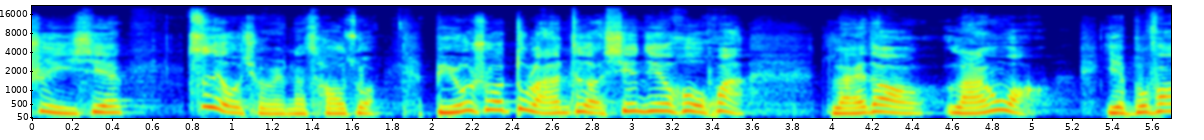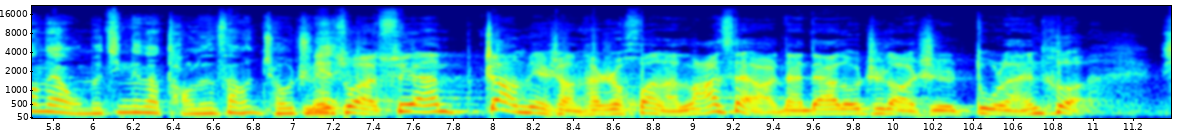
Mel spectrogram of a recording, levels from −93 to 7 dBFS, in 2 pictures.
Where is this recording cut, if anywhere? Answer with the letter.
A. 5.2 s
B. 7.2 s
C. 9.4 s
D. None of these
A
